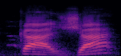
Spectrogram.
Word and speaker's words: cajá: Cajá e casa. Primeiro passo para eu acentuar uma palavra, qual é? Descobrir a sílaba tônica. Quando eu falo cajá, repare que a sílaba tônica é a última.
